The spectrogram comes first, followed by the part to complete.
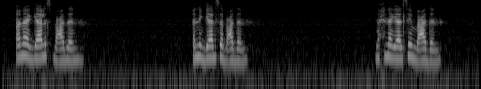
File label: i live in aden, arabic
